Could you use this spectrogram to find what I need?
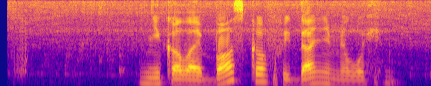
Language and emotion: Russian, neutral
